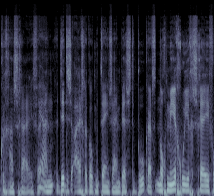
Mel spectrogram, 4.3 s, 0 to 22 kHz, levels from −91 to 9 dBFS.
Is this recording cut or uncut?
cut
